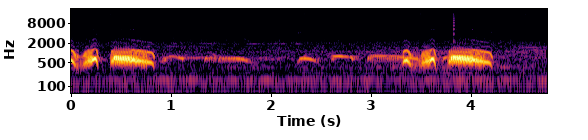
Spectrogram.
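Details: Decoy spotted dove urging wild doves to coo back, giving loud, throaty cooing phrases: paired rolling coos then a softer drawn-out coo, repeated, against a low steady hum.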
